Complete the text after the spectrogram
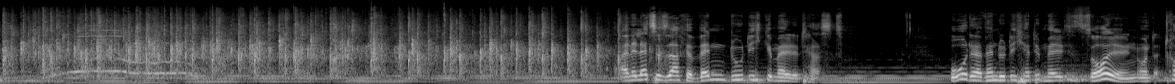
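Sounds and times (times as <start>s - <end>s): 
crowd applauding: 0.0s - 6.8s
soft keyboard chords: 0.0s - 11.7s
speech: 6.2s - 8.5s, 9.5s - 11.7s.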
